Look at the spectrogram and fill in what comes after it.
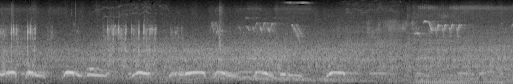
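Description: Birds calling: a run of short, low, arched cooing notes about two a second, with clusters of quick high chirps. The low notes stop about six seconds in.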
